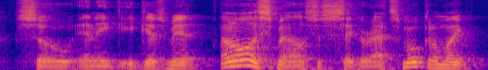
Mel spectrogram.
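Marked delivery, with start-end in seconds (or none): none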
